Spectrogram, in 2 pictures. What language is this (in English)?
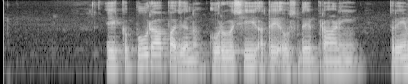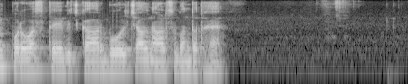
Punjabi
